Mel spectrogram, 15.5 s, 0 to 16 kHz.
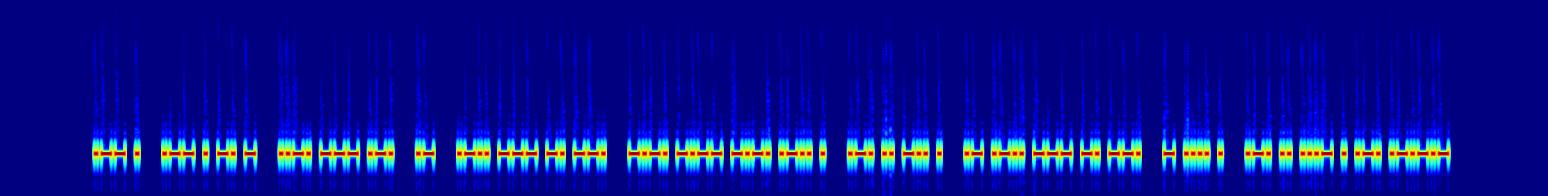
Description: Morse code, heard as a keyed tone, about 36 wpm, 700 Hz. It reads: WE WENT FOR A LONG CYCLE RIDE ALONG THE RIVER.
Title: Sentences from Top 1000 Words - Review Part 6 - 35wpm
